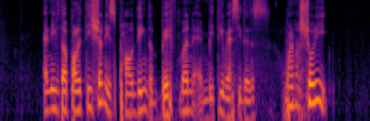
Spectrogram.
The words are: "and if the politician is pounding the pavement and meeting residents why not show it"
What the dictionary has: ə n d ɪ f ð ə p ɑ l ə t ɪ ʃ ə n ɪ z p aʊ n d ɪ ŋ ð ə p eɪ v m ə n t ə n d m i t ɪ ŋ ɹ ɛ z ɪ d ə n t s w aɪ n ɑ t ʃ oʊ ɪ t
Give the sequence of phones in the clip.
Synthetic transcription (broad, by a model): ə n ɪ f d ə p ɑ l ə t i ʃ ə n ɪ s p aʊ n d ɪ ŋ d ə b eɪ f m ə n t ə n m i t ɪ ŋ ɹ ɛ s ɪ d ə n s w aɪ n ɑ t ʃ oʊ ɪ t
